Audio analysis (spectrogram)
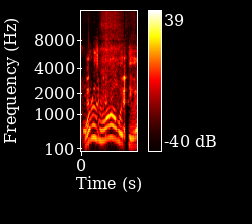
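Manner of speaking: high, loud, offended retort; half-joking outraged yell; indignant outburst. Retold or imitated. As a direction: snap back at the nosy asker. Indignant retort to rude question.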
